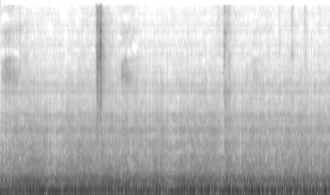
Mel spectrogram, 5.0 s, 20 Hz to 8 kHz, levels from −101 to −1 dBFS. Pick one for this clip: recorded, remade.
remade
